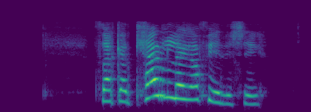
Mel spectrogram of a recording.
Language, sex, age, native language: Icelandic, female, 9, Icelandic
